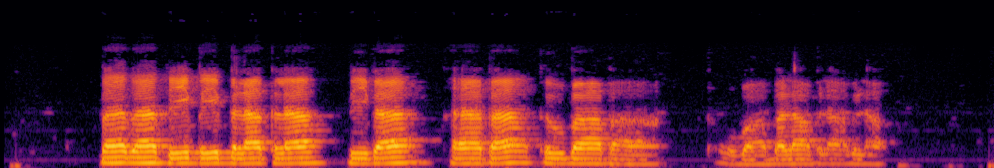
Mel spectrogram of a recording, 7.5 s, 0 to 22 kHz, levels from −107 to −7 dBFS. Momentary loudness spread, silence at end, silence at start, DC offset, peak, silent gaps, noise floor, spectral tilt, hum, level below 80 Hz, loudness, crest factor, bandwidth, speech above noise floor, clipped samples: 14 LU; 0 s; 0.1 s; under 0.1%; -8 dBFS; none; -73 dBFS; -8.5 dB/octave; none; -60 dBFS; -26 LUFS; 18 dB; 4.8 kHz; 48 dB; under 0.1%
